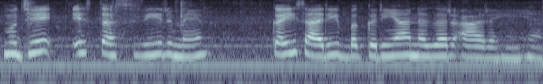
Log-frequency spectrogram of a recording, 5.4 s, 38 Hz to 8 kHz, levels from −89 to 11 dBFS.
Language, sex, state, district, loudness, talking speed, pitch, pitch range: Hindi, female, Madhya Pradesh, Dhar, -18 LUFS, 120 wpm, 225 Hz, 210-250 Hz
